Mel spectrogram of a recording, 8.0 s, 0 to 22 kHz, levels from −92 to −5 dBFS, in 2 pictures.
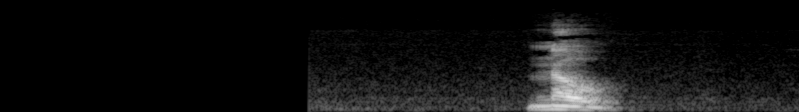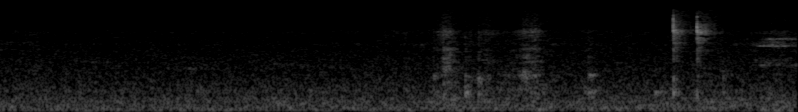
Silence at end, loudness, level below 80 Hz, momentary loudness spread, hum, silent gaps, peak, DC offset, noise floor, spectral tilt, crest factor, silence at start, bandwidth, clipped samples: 4.9 s; -23 LUFS; -76 dBFS; 31 LU; none; none; -4 dBFS; under 0.1%; -68 dBFS; -6 dB/octave; 28 dB; 2.65 s; 12 kHz; under 0.1%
